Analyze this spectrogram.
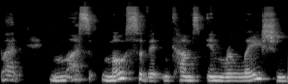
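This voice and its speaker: In a normal speaking voice, a woman with a fairly low pitch talks with lively intonation. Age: 60s. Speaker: spiritual coach and card reader. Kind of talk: livestream card reading. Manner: casual, conversational.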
